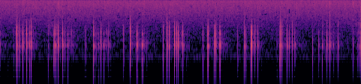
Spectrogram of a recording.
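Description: Fingernails tap and scratch on the cover of a closed, solid navy faux-leather hardcover notebook. Quick, dry, mid-pitched taps come in rapid clusters of three to six, each dying away instantly with no ring. A faint, steady background hiss fills the short gaps between bursts.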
